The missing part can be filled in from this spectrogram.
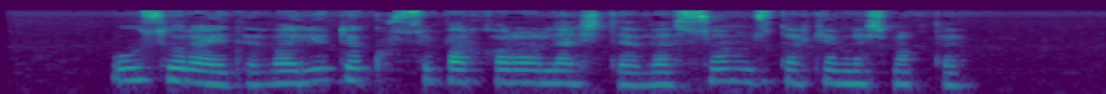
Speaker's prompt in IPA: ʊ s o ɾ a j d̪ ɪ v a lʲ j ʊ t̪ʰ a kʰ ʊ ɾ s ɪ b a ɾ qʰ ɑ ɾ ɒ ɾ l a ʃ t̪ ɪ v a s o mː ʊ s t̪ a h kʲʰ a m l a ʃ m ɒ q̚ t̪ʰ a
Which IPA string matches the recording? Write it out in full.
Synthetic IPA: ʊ s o ɾ a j d̪ ɪ v a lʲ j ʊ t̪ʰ a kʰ ʊ ɾ s ɪ b a ɾ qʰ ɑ ɾ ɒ ɾ l a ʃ t̪ ɪ v a s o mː ʊ s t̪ a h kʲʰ a m l a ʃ m ɒ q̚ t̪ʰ a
